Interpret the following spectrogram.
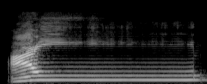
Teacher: গলাটা চেপে এক আলিফ, দুই আলিফ, তিন আলিফ, চার আলিফ টেনে উচ্চারণ করব। আইন, জাস্ট এই যে একটা বাঁক হবে।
